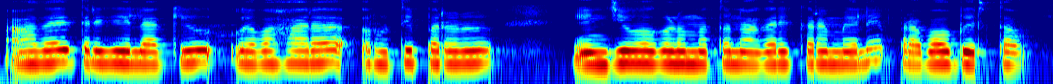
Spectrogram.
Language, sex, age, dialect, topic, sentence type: Kannada, female, 60-100, Central, banking, statement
